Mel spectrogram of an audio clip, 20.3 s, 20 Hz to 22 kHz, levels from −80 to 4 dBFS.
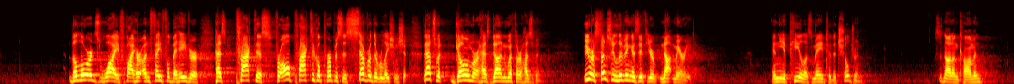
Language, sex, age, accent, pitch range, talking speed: English, male, 40-59, American, 150-205 Hz, 130 wpm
